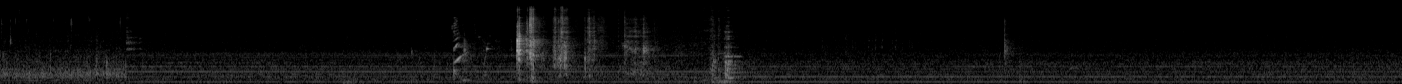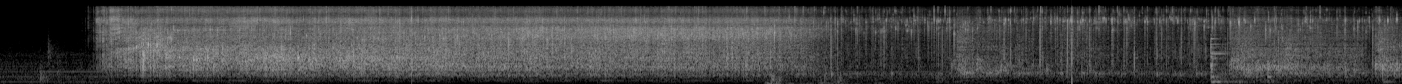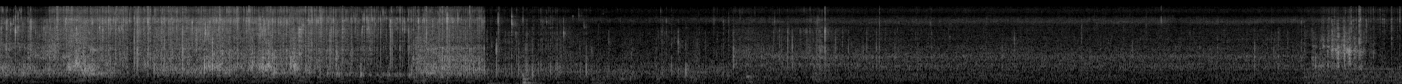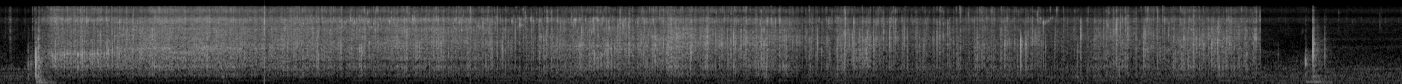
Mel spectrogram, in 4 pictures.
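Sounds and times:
food sizzling in oil: 0:14.9 - 0:54.7.

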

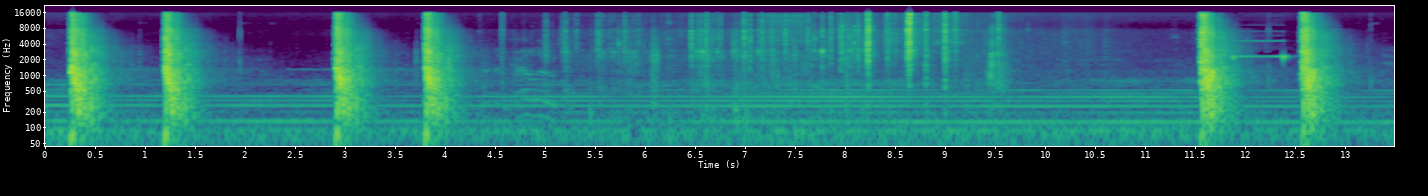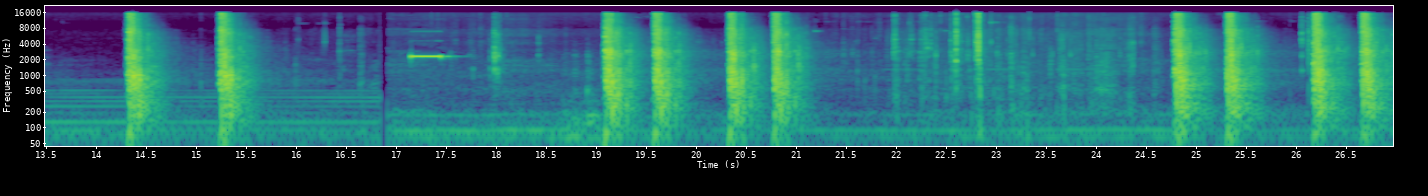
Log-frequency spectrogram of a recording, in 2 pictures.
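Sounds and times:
handgun shots: 0:00.2 - 0:01.6, 0:02.9 - 0:04.2, 0:11.6 - 0:12.0, 0:12.6 - 0:13.0, 0:14.3 - 0:15.6, 0:19.1 - 0:21.2, 0:24.8 - 0:26.9
electronic shot timer beep: 0:11.9 - 0:12.5, 0:17.2 - 0:17.6.

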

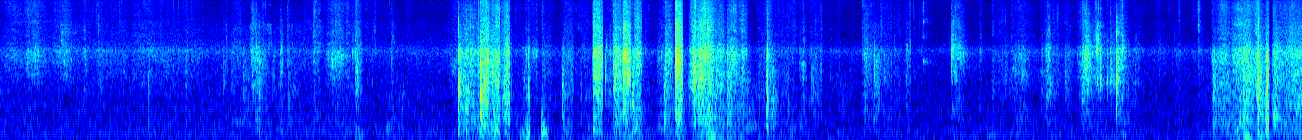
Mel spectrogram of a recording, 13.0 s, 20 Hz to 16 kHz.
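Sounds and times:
paper crinkling and tearing: 0:04.6 - 0:08.9, 0:12.1 - 0:13.0
tape peeling crackles: 0:10.4 - 0:11.4.

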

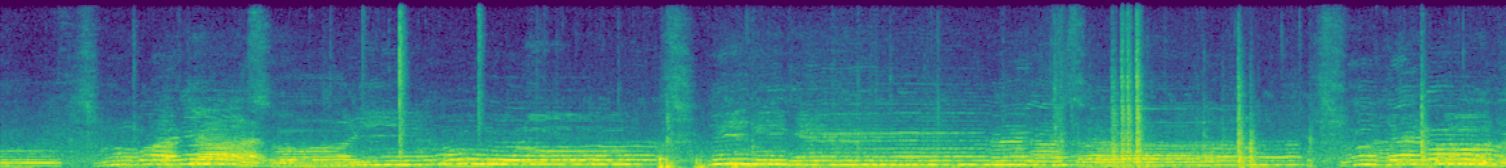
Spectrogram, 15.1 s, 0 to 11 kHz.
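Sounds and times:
man breathing: 0:13.2 - 0:13.5.

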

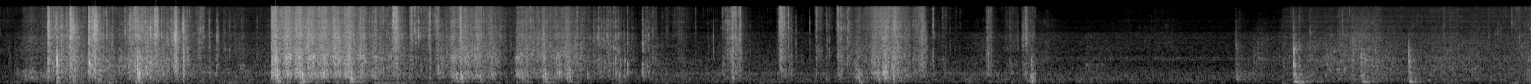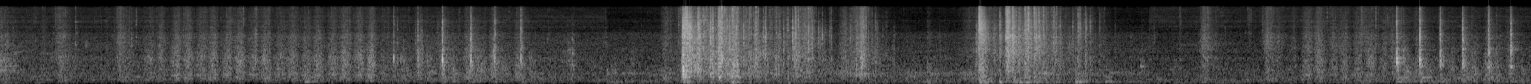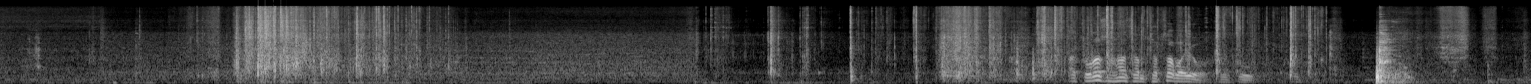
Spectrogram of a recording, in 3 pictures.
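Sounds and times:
donuts clattering onto trays: 0:22.0 - 0:24.3, 0:25.0 - 0:26.5, 0:37.6 - 0:45.0.

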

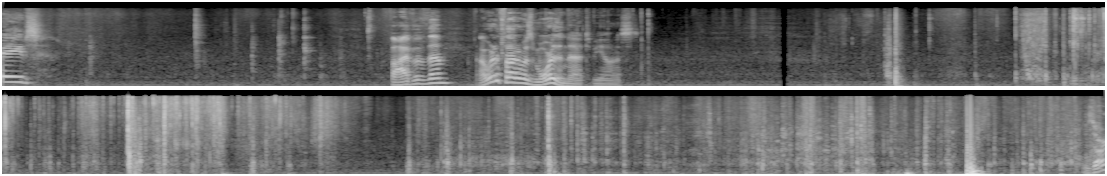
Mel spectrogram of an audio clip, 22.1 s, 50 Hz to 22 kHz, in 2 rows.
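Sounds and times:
cardboard flaps rustling: 0:10.5 - 0:14.5, 0:15.1 - 0:22.0
cellophane crinkling and tearing: 0:10.5 - 0:14.6.

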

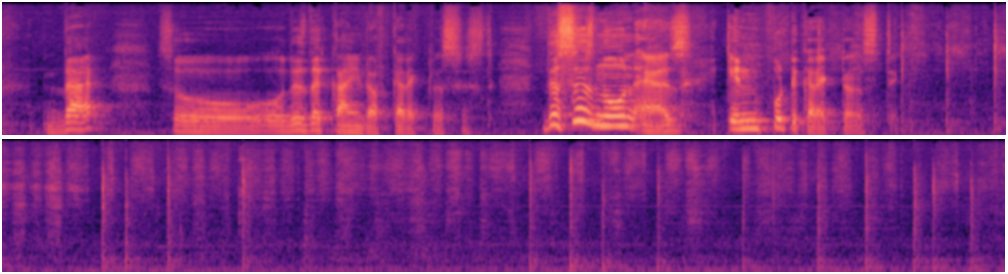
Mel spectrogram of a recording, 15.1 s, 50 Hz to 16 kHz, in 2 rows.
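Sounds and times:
chalk tapping and scratching: 0:05.6 - 0:15.0.

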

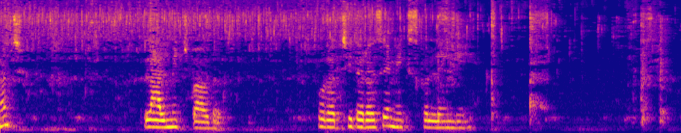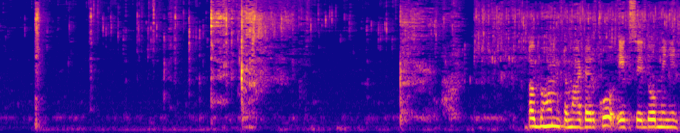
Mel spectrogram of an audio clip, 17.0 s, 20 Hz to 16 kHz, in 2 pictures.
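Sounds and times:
spoon scraping pan: 0:10.5 - 0:12.3.

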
